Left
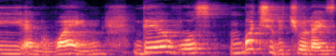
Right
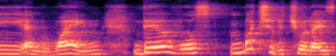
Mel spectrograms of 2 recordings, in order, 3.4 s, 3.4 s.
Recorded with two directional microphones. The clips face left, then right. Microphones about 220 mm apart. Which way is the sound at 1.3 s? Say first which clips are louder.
Right 4 dB; 40° right (ahead or behind).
